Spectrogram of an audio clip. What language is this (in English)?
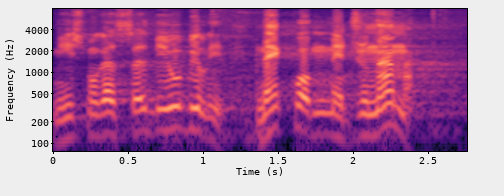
Serbian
